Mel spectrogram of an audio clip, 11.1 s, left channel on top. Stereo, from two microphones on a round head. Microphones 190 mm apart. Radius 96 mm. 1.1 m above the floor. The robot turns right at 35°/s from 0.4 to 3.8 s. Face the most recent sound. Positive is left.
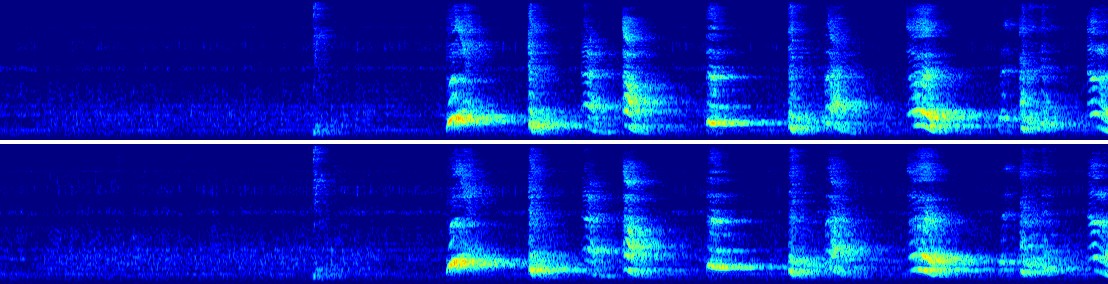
turn(degrees=65)  # may be behind; listen again after turning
